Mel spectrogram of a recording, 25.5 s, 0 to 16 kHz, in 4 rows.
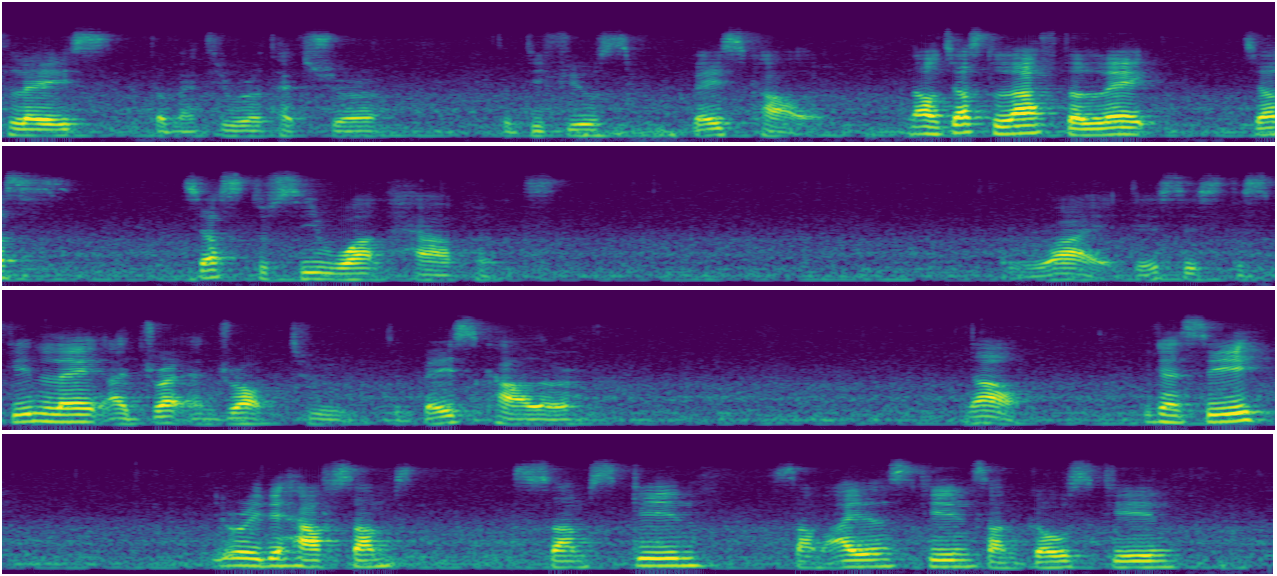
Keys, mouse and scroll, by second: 2.3-2.7 drag, 4.5-5.6 scroll up 4, 5.6-6.3 x, 6.5 x, 6.5 scroll up 6, 6.8-8.5 scroll down 6, 8.5-9.4 drag, 9.8-17.8 drag, 17.8-18.3 scroll down 7, 18.3-19.3 scroll up 16, 18.6 right click, 19.8 click, 19.9 right click, 20.3-20.8 scroll down 13, 20.8-21.1 scroll up 4, 21.6 scroll up 2, 22.8 scroll up 6, 22.9-23.6 scroll down 8, 24.0 c, 24.4-25.4 scroll up 9.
